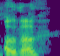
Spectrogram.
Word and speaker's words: OVO: B, it's OVO. Pronounce it OVO.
